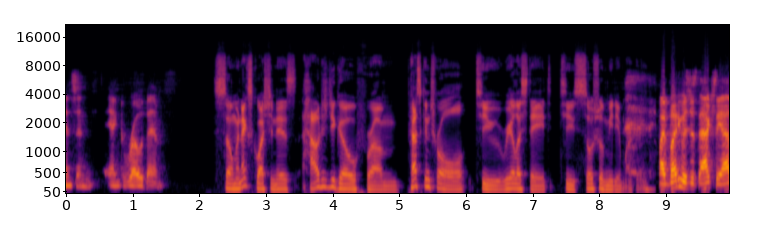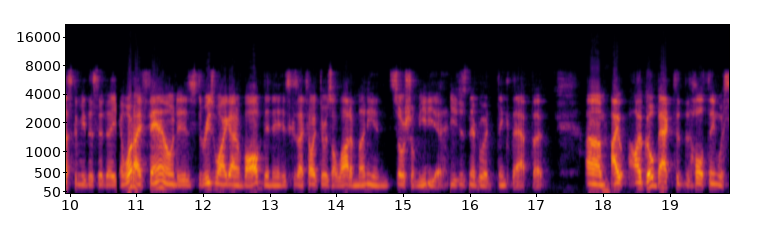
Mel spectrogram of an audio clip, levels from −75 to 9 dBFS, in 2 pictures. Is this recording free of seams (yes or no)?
no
